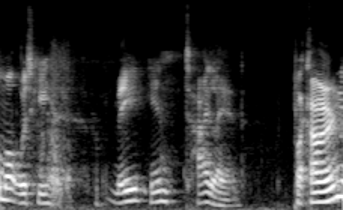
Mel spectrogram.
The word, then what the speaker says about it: Prakaan: Prakaan, I think it's how it's pronounced, even though it's got two A's there.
